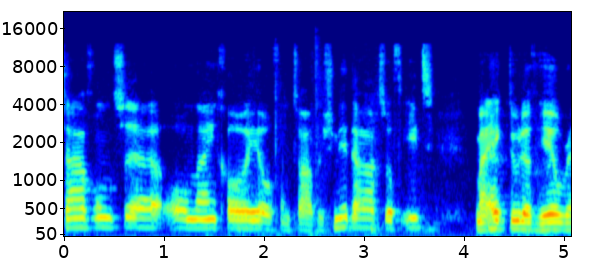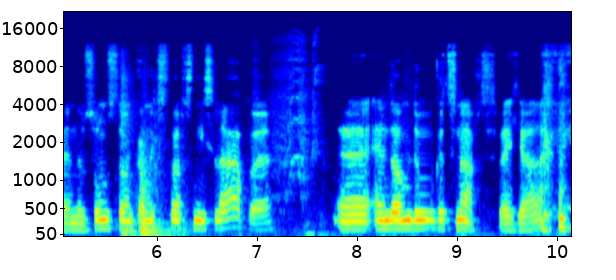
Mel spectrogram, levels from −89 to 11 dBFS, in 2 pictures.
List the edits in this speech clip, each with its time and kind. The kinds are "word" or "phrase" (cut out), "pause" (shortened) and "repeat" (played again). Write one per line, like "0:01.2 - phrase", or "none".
none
